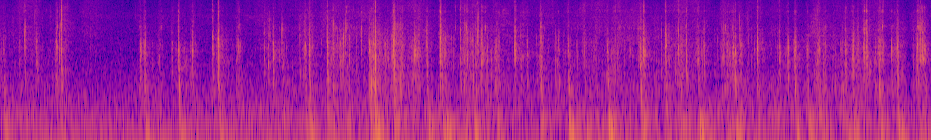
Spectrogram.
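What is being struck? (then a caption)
Plastic membrane computer keyboard. Gloved fingertips type on the keys of a full-size black plastic membrane computer keyboard with a hollow body. A steady, uneven stream of quick, dry, bright clacks follows a brief quiet pause near the start, and each tap dies away almost instantly.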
